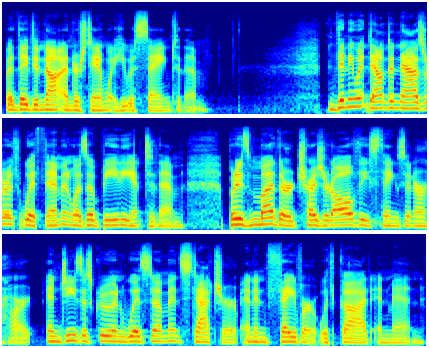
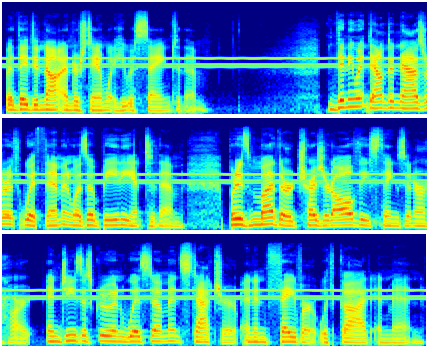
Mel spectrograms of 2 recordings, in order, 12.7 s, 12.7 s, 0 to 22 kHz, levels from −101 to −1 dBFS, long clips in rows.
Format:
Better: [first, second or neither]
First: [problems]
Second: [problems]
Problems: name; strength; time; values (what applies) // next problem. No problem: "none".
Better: first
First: none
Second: high-pitched whine; noticeable; throughout; 3 kHz, 15 dB below the speech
